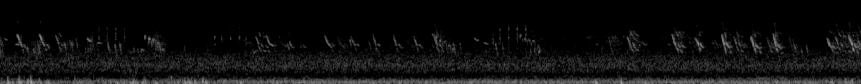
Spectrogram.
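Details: Purple martins, Chicago lakefront at Irving Park in spring: a steady stream of throaty chirps and warbled notes from several birds, coming in quick clusters throughout, with a constant low roar behind.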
